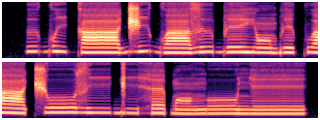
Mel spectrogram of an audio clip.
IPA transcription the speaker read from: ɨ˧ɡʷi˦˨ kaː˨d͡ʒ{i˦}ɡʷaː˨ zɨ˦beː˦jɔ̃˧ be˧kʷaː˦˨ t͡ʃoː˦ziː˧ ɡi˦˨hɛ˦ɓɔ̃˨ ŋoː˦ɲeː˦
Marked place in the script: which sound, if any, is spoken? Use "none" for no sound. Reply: i˦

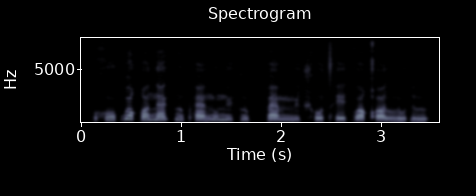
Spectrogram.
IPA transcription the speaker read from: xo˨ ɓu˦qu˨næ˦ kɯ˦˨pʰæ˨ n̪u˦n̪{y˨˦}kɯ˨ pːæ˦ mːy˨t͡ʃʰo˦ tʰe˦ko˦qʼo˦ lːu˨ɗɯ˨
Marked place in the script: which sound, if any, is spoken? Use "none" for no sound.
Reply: y˨˦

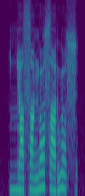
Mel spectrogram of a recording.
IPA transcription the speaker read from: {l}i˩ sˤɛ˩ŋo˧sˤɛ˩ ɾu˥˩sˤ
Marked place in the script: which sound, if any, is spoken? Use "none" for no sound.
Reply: ʎ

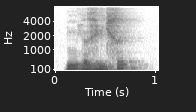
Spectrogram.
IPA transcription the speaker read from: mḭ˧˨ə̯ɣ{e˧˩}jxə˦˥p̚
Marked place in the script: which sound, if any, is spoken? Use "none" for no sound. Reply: e˧˩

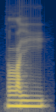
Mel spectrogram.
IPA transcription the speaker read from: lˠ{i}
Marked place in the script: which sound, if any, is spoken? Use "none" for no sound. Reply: i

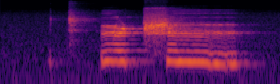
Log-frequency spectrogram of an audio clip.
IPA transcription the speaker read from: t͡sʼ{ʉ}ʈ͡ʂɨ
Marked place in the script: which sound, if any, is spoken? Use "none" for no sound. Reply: ʉ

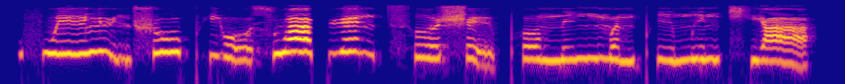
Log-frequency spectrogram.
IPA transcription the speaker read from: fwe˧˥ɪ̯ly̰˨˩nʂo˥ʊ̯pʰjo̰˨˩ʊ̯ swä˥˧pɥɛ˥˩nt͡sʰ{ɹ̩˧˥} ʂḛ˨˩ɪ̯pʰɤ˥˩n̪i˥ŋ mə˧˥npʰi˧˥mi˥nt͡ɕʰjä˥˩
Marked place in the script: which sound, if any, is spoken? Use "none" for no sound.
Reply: ɹ̩˧˥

